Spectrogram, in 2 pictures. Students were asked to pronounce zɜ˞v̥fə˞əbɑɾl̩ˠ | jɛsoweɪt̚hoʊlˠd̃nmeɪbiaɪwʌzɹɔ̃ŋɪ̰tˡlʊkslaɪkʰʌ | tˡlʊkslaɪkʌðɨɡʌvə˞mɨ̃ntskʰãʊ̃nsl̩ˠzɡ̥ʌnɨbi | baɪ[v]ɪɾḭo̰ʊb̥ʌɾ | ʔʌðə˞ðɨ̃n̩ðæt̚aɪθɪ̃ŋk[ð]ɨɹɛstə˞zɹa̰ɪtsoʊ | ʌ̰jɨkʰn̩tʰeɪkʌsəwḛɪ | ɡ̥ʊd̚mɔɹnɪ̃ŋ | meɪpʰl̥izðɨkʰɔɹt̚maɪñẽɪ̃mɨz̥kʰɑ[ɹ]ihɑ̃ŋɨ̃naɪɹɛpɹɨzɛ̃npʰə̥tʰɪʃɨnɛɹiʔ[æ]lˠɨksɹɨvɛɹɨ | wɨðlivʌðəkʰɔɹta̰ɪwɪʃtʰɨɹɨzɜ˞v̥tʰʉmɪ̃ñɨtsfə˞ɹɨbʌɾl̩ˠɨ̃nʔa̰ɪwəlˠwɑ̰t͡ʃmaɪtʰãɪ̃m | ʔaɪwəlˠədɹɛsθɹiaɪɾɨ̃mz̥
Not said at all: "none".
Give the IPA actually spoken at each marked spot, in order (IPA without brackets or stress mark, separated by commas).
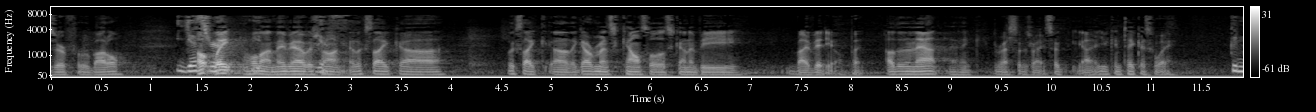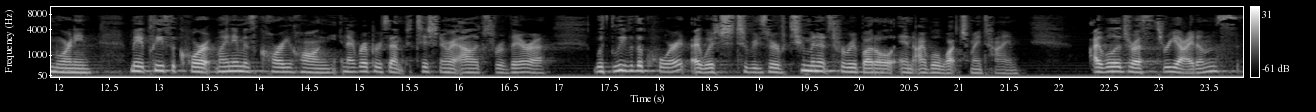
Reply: v, ð, ɹ, æ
